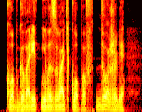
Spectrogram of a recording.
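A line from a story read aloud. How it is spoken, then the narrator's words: Grumbling motel owner. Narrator (Russian): проворчал хозяин мотеля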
